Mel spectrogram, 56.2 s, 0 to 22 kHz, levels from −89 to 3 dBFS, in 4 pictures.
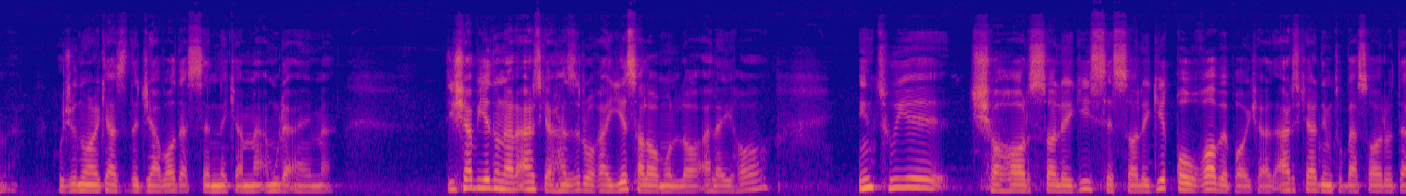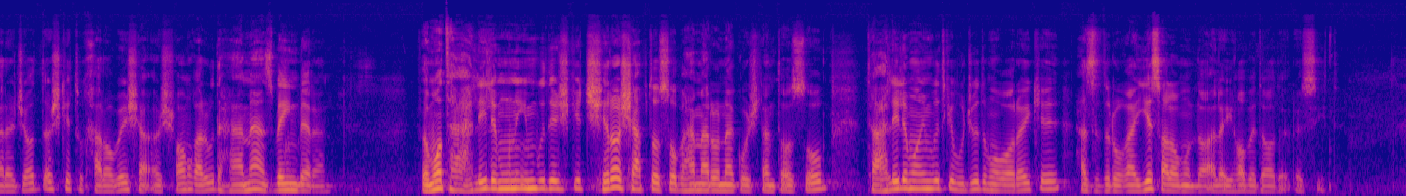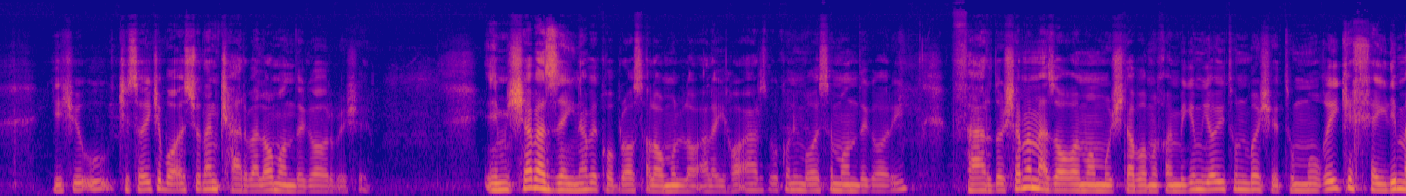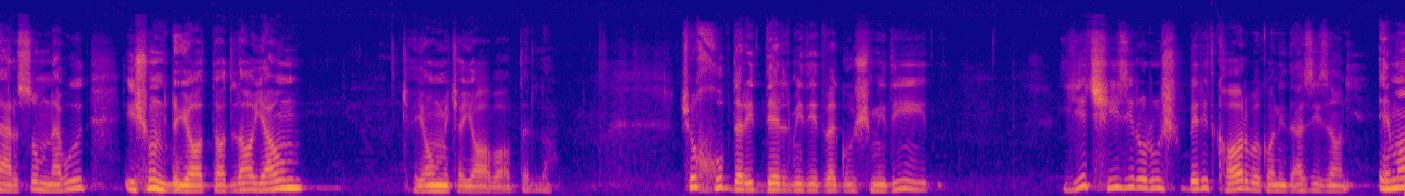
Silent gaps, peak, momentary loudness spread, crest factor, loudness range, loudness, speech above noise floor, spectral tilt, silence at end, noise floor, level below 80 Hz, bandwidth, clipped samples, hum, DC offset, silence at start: none; -8 dBFS; 15 LU; 22 dB; 9 LU; -30 LUFS; 34 dB; -4.5 dB/octave; 0 s; -64 dBFS; -74 dBFS; 17 kHz; under 0.1%; none; under 0.1%; 0 s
